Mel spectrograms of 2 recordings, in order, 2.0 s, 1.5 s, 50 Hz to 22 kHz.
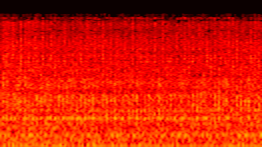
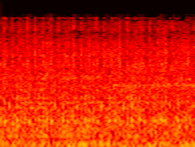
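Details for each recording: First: Jaguar XF diesel after repair of a cylinder 1 misfire (P0301) and oil leak with injector work and a valve cover gasket: a steady, even idle with a smooth low hum and no knocks or misses, completely silent. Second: Jaguar XF V6 diesel at idle: uneven lumpy beat, engine shaking and jerking, misfire code P0301 on cylinder 1, restricted performance limp mode; faulty injector suspected, oil leak also present.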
